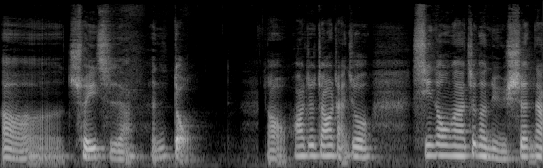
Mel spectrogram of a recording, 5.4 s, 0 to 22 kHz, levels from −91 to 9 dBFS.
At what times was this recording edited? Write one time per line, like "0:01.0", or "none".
0:02.6

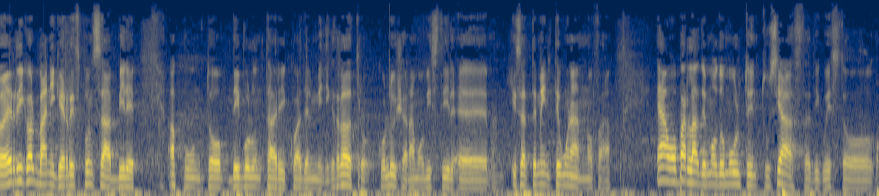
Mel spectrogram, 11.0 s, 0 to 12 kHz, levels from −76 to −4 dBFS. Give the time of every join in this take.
0:02.9

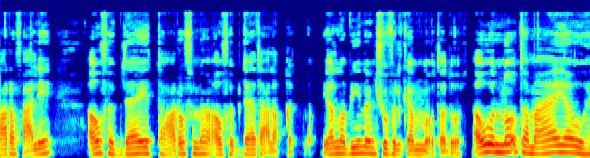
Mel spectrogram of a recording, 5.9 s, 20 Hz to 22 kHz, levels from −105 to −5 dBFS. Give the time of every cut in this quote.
0:03.2
0:04.7

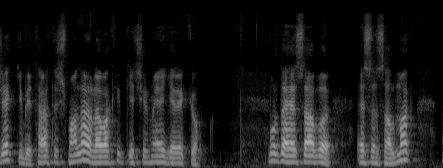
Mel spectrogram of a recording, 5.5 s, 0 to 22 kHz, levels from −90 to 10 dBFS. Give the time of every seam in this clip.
0:03.4

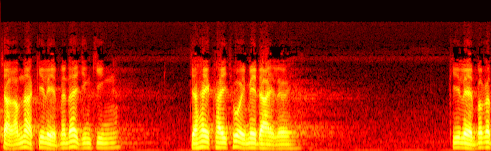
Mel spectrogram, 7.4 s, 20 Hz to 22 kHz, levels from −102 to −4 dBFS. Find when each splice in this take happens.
none

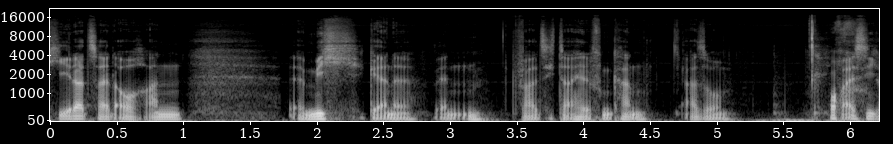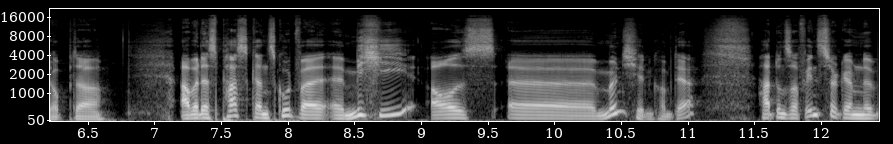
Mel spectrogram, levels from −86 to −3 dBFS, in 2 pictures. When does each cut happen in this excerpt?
none

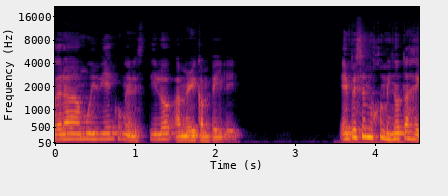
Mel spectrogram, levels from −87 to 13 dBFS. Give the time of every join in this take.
0:03.5

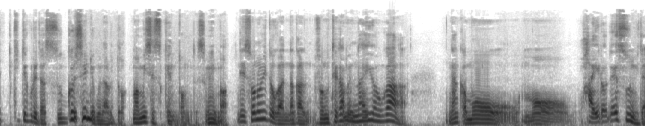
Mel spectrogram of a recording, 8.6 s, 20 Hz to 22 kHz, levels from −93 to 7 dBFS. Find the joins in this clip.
0:01.6
0:03.0
0:06.9

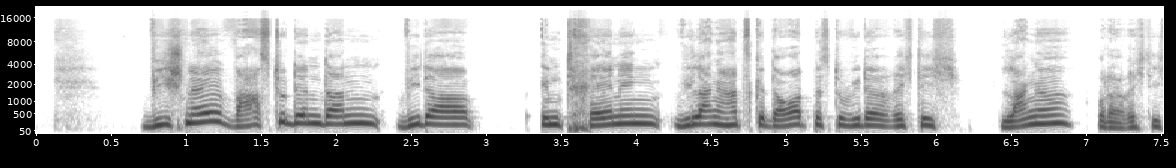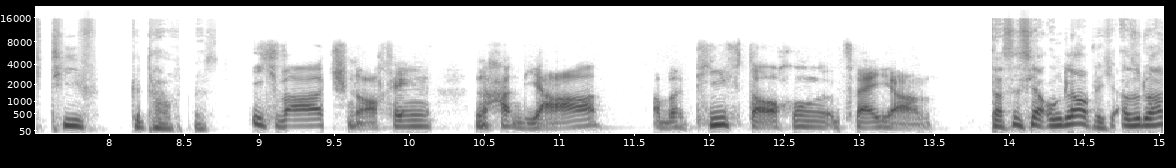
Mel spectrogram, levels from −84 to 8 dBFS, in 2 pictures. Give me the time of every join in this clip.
none

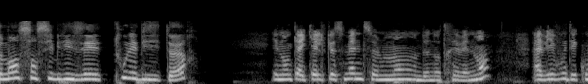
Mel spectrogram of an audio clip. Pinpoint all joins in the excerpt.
none

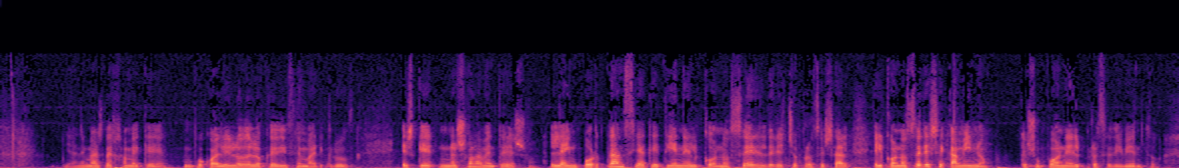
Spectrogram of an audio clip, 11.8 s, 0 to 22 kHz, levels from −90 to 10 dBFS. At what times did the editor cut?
0:05.4

